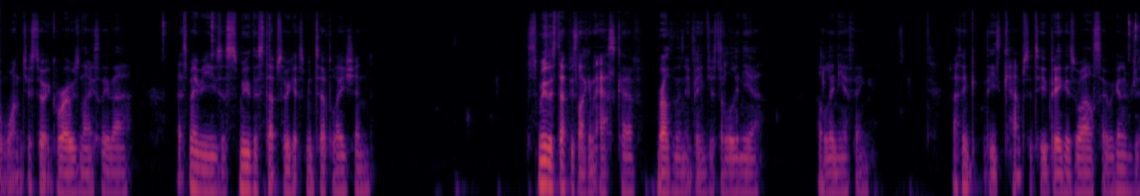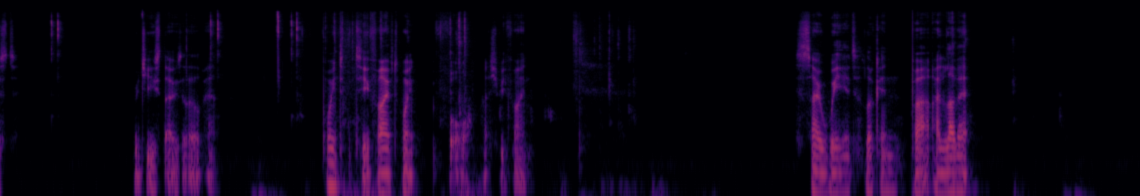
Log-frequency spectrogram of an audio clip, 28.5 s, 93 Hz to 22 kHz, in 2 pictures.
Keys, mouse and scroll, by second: 1.9-3.1 drag, 3.1 shift+Left, 5.3-5.7 scroll down 6, 5.7-6.6 shift+middle drag, 6.6 shift+space, 8.4 shift+space, 9.1-11.0 middle drag, 11.0 shift+space, 14.1-20.7 drag, 20.7 middle click, 21.6 shift+Left, 21.8 shift+space, 25.0-27.3 middle drag.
